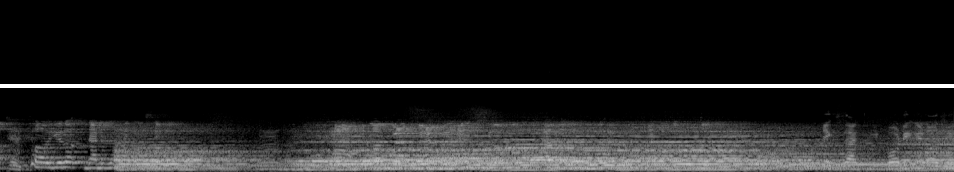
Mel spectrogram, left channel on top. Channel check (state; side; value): silent; left; 58 dB below the other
